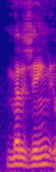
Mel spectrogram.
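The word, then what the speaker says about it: Medellín: I don't know why it's called medine it's spelled me l l i n maybe um Aries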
